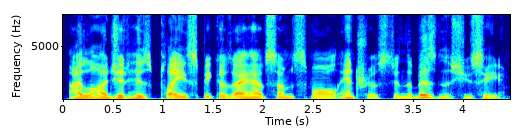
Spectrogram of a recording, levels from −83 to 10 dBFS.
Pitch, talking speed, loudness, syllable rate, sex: 120 Hz, 215 wpm, -19 LUFS, 5.6 syllables/s, male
